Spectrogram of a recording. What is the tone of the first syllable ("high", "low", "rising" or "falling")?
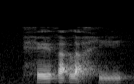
high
